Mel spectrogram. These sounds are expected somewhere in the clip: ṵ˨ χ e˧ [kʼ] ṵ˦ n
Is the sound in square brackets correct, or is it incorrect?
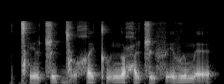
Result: correct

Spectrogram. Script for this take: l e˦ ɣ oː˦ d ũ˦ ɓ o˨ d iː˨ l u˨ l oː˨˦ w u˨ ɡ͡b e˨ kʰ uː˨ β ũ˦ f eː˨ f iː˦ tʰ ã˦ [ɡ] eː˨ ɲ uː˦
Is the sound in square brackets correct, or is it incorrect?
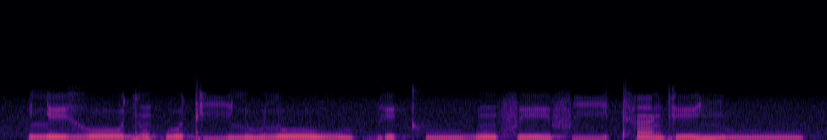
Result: correct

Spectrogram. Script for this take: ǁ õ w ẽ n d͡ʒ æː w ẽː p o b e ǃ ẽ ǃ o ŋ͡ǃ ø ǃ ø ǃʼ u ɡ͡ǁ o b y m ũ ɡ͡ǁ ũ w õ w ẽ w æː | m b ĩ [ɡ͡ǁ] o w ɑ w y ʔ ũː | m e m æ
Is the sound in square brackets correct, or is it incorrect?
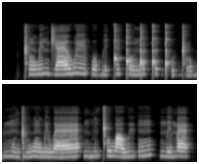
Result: incorrect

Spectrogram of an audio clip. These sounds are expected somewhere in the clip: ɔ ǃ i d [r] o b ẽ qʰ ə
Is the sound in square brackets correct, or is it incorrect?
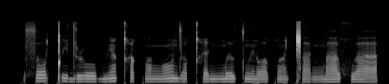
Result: incorrect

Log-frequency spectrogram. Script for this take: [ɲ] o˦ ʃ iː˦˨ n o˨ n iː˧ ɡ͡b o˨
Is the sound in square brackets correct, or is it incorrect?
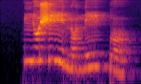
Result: correct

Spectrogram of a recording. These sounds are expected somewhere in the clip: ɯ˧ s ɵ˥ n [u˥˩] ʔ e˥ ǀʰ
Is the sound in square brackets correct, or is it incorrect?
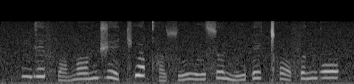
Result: incorrect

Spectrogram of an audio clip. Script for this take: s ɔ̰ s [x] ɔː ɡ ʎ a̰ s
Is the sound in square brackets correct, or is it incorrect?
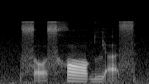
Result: correct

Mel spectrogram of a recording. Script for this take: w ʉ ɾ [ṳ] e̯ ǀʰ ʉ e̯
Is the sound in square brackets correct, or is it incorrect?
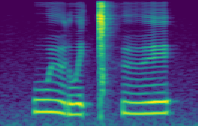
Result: incorrect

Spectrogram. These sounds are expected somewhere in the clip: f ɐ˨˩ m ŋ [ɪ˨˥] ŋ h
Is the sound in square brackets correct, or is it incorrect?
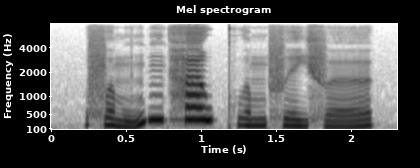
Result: incorrect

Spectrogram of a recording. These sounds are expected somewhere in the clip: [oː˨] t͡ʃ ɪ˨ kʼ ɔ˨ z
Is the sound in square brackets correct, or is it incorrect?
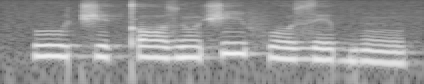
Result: incorrect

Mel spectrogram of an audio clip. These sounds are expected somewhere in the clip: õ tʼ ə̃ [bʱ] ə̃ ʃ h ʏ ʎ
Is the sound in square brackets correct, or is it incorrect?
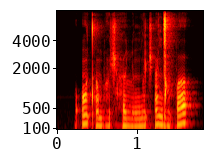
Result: correct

